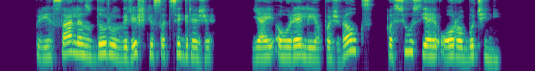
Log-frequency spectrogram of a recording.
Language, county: Lithuanian, Kaunas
